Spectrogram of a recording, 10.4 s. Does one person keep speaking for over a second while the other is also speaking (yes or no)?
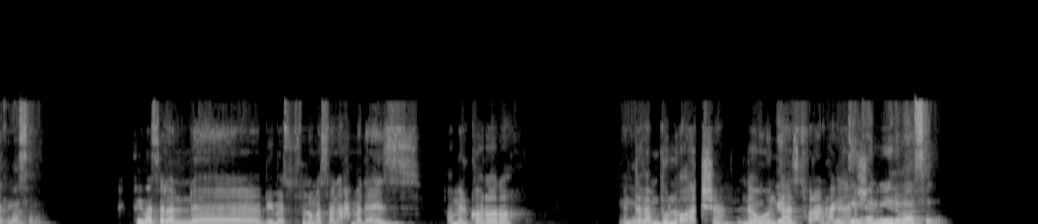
yes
